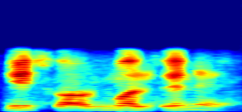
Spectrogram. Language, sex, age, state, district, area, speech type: Gujarati, male, 60+, Gujarat, Aravalli, urban, conversation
